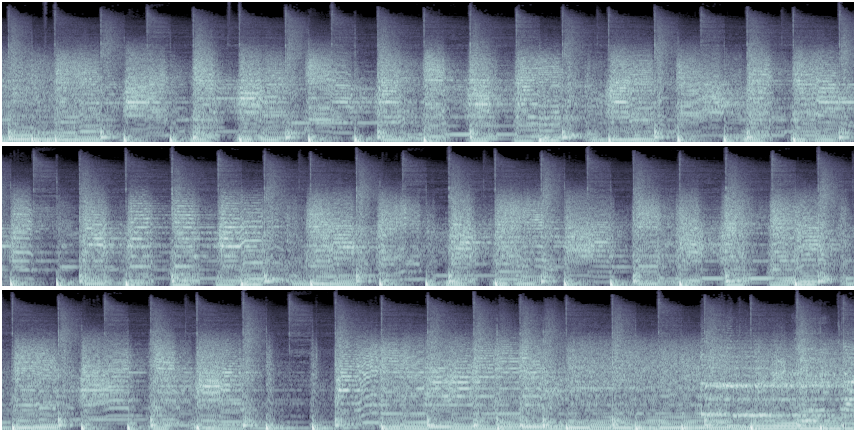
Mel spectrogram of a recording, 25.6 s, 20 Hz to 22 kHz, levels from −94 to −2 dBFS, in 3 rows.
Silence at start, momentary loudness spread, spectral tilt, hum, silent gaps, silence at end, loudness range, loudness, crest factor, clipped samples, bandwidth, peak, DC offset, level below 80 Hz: 0 s; 5 LU; -4 dB/octave; none; none; 0 s; 2 LU; -17 LUFS; 16 dB; under 0.1%; over 20 kHz; 0 dBFS; under 0.1%; -26 dBFS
